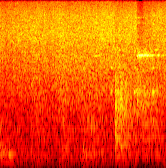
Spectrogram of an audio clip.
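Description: Vegetables sautéing in oil in a hot wok, a steady sizzle, with a spoon stirring them and a short louder scrape about one and a half seconds in.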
